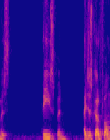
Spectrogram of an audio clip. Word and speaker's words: Theismann: think by just simply changing the pronunciation of your last name from Theismann to Theismann to rhyme with Heisman, we can get you that trophy.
